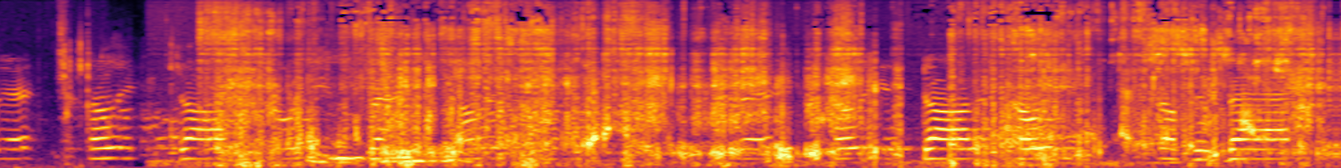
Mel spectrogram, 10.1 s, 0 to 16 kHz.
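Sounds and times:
person chewing and crunching candy: 1.3s - 10.0s.

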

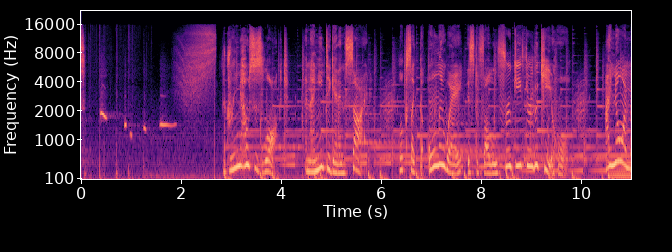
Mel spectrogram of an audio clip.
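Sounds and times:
person whistling: 0.4s - 2.1s.

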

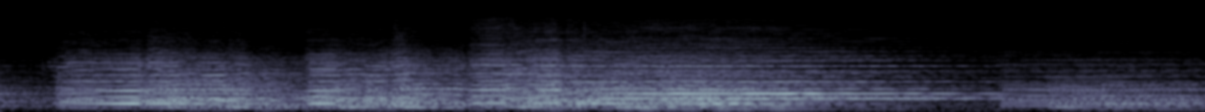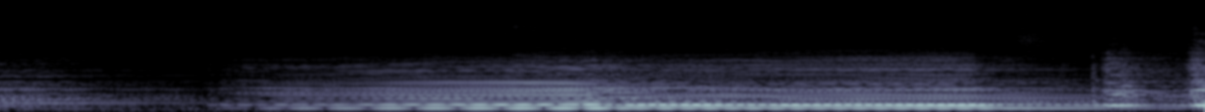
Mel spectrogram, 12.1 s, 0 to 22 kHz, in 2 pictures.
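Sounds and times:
violin and viola playing: 0.0s - 12.0s.

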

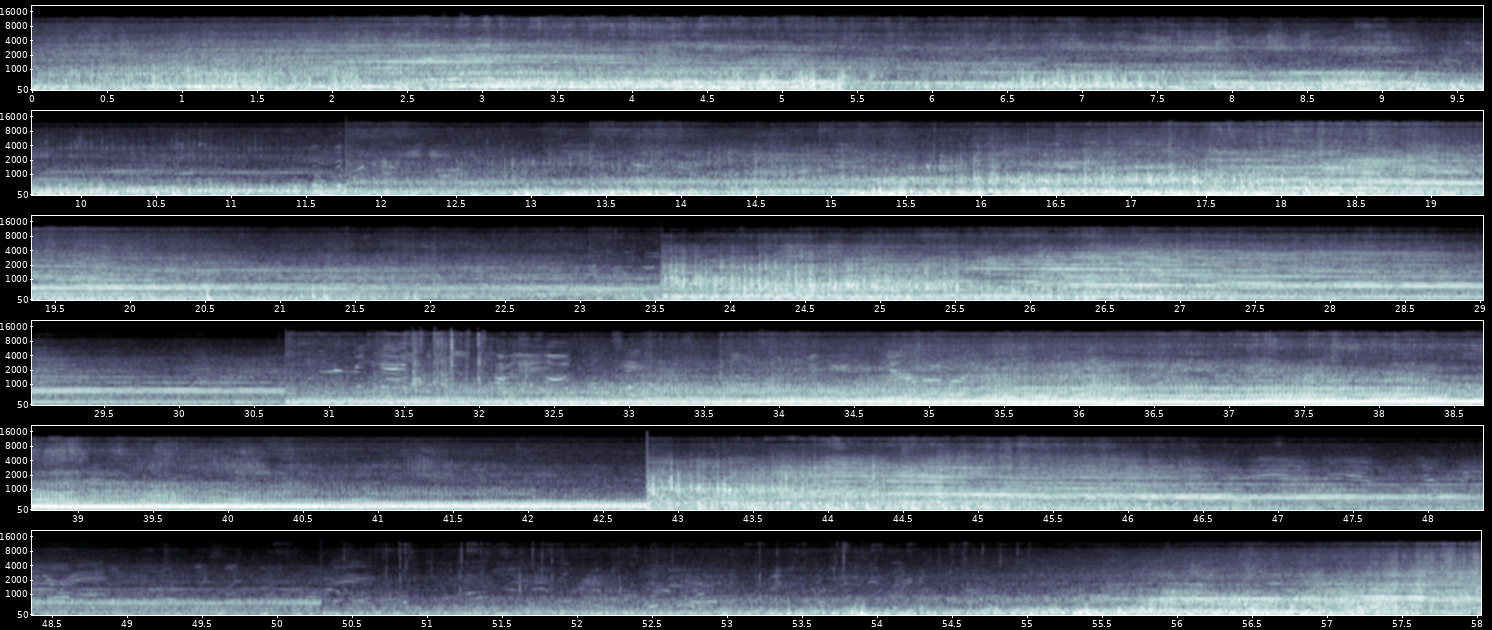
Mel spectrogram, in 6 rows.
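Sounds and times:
race boat engines passing: 0.0s - 58.0s.

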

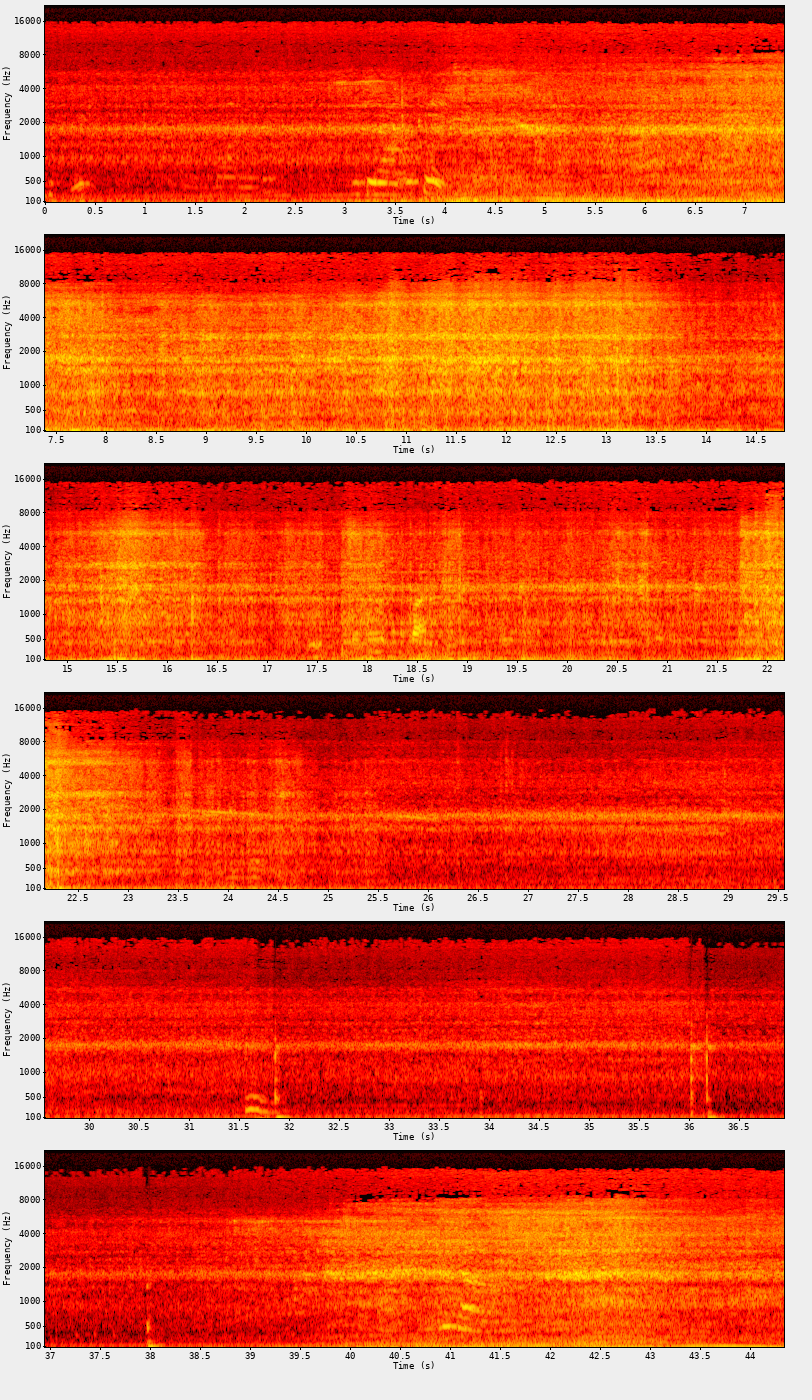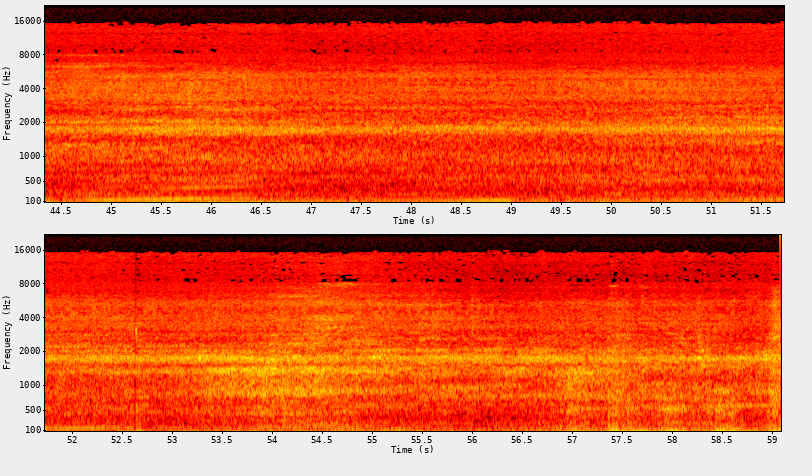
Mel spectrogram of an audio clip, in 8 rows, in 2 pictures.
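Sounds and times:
motorcycle engine: 0.0s - 27.8s, 29.6s - 59.0s
wind noise: 52.7s - 59.0s.

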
